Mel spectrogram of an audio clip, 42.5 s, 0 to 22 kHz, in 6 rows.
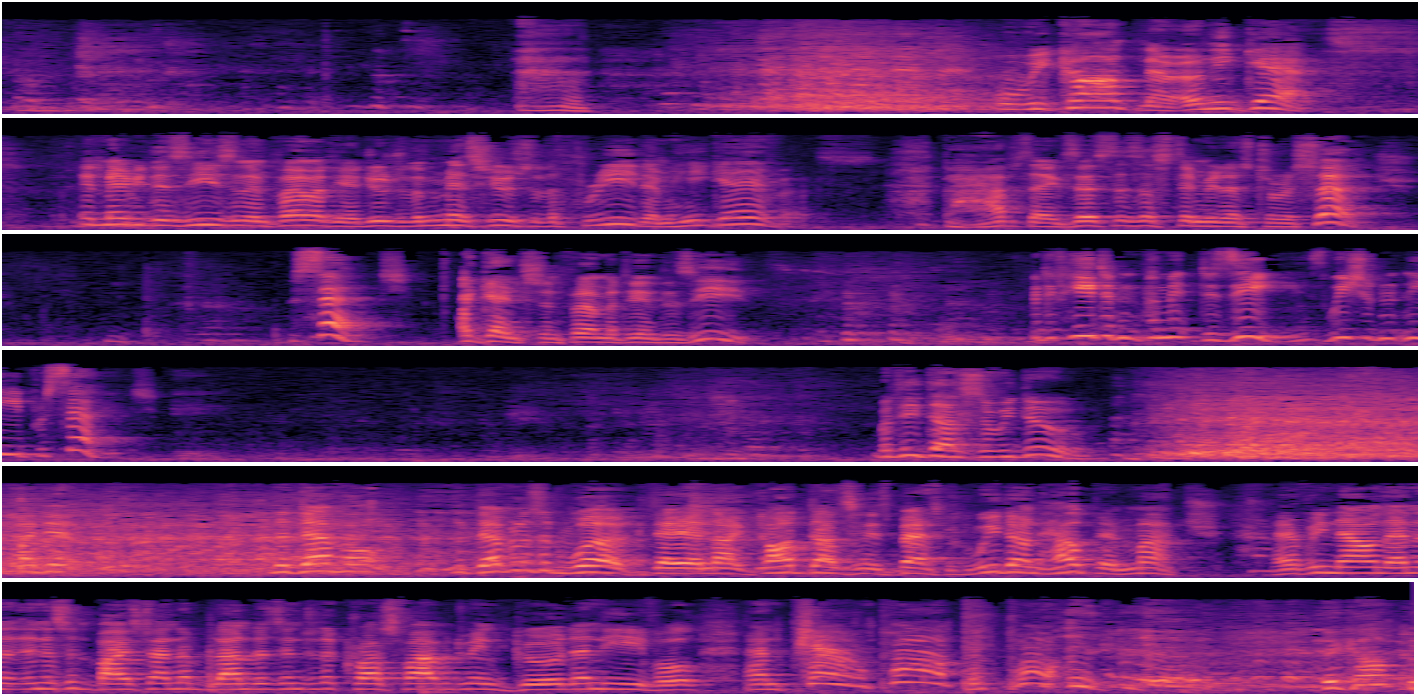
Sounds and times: Conversation: 0:00.0 - 0:42.4.

